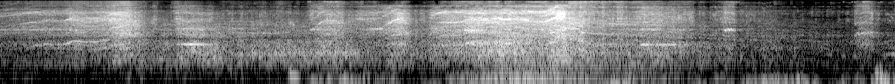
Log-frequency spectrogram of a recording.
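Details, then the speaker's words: HPI Vorza S Flux electric truggy with Draco Precision upgrades. The electric whine climbs and falls with throttle at flat out, with no clicking or grinding; the issue seems solved, and threadlocker is planned. "running so yeah definitely seems to solved the issue"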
